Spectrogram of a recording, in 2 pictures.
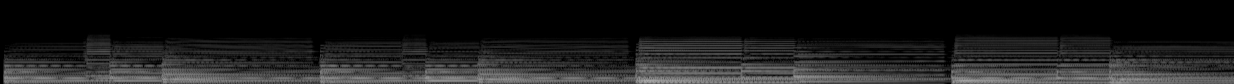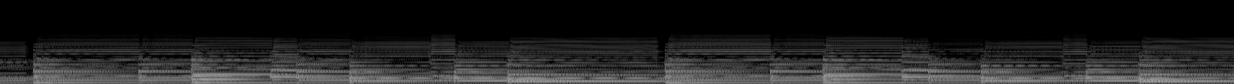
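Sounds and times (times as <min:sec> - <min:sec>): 
baritone saxophone: 0:00.0 - 0:24.6.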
